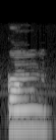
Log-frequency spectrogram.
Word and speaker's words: 工: 그다음에 일이라는 건 이제 work이고, 중국어 발음은 중국어 한어병음 성조까지를 포함한 발음은 꽁, 꽁, 일성입니다. 일성.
